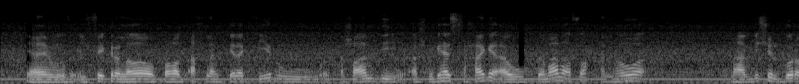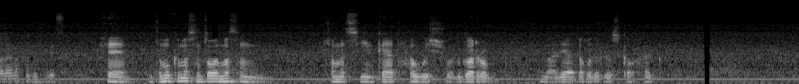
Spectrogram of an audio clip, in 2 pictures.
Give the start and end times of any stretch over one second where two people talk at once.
none

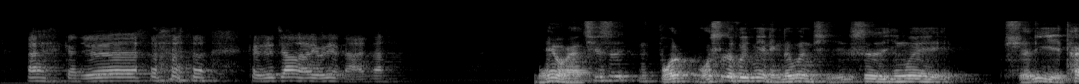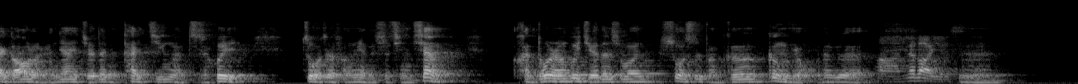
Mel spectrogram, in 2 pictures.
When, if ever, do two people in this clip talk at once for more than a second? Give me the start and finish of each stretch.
none

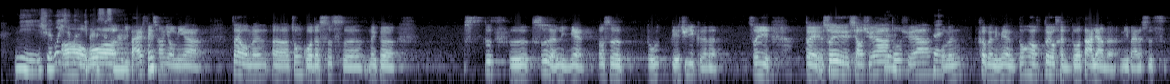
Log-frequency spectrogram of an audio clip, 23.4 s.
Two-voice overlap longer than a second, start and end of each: 1.2-2.6

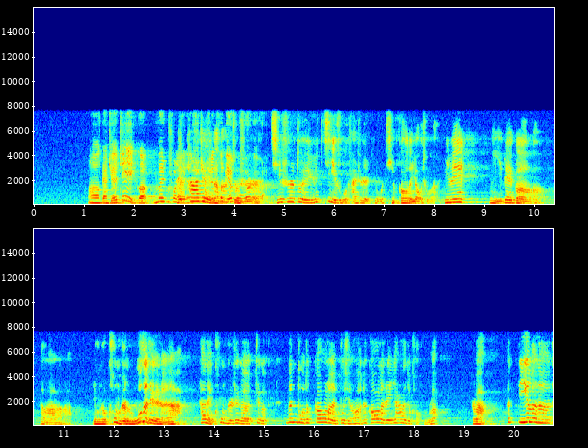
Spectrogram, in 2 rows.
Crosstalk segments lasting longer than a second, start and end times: 2.8-4.6

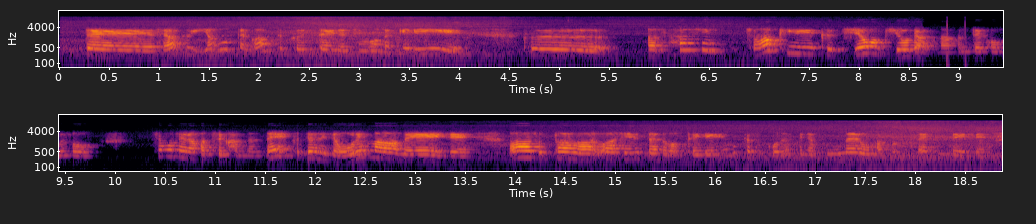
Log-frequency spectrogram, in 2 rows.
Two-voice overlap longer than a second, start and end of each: none

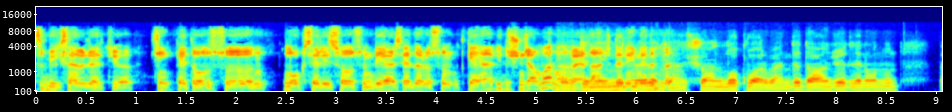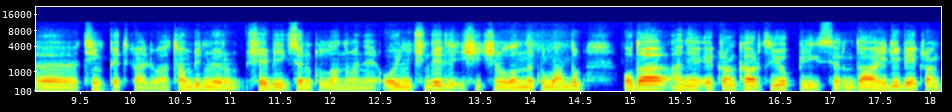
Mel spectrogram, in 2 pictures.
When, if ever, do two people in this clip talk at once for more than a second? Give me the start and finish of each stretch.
5.2-6.4

